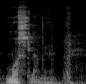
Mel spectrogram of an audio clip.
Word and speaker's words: Muslim: In the case of the word Muslim, the initial mim is vocalized in such a way that it has a short U sound. If you transliterated it the way it's vocalized, you would write it M-U, so Muslim.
